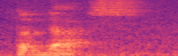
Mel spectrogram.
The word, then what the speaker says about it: Dundas: Oh, this is going to be terrible to pronounce for those of you who speak English. It's called Port Dundas. – Dundas? – Dundas.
